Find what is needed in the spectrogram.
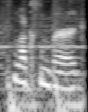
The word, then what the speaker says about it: Luxenburg: Her name is Brandye and is it Luxenburg? – Luxenburg. – Perfect. – That is correct. – It's phonetic, just how it's spelled, guys.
